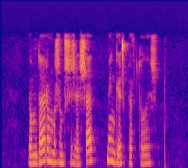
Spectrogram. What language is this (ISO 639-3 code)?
chm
